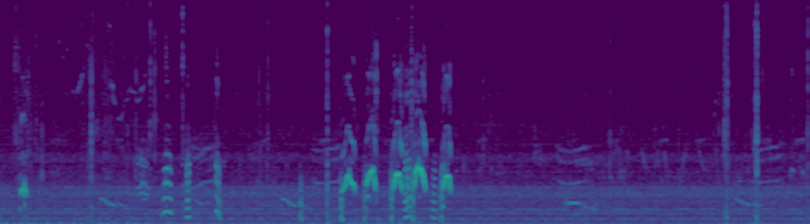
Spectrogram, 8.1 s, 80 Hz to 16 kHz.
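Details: {'caption': 'Osprey pair nesting in Charlo, Montana, heard through a nest camera on 27 June 2018 at midday; a short tight series of shrill, clipped whistles in the middle, with scattered softer calls and taps around it.'}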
